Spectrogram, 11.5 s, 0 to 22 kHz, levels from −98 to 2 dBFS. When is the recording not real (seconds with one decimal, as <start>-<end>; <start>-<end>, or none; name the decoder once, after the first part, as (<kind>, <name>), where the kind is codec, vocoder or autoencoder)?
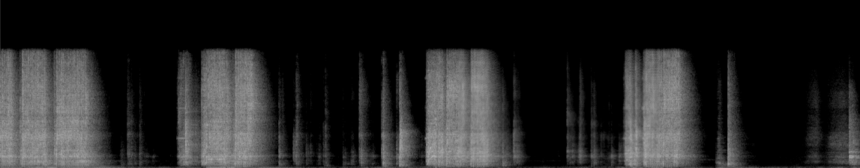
6.1-8.8 (vocoder, Vocos)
